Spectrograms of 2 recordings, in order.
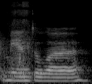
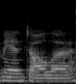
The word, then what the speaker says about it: Mandala: This is Sunflower Mandela. Sunflower Mandala, however you want to say it. It's pronounced both ways.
